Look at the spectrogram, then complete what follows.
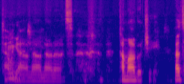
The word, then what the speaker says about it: Tamagotchi: in the US again Tamagotchis yeah that's how I would say it oh no no no no tamaguchi that's how it's pronounced that's the correct pronunciation out here in Japan but anyway back in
